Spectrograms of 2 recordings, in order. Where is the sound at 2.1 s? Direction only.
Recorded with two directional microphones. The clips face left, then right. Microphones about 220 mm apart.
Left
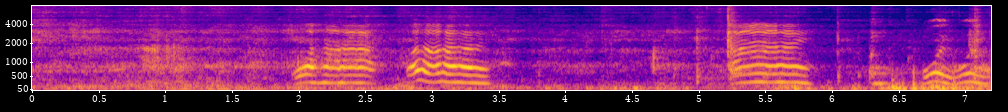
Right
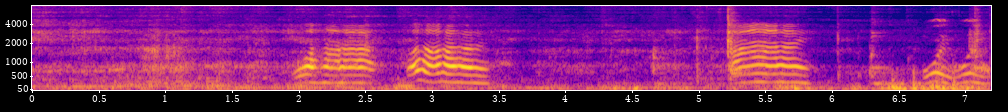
25° left (ahead or behind).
